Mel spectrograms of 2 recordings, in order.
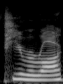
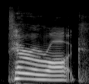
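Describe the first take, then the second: First: The first syllable sounds like 'pea'. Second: The first syllable sounds like 'pear'. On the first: The speaker calls it wrong. "I read it as Pirarok, as in like, you know, peas" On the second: The speaker calls it right. "Oh, pear. I get it"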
